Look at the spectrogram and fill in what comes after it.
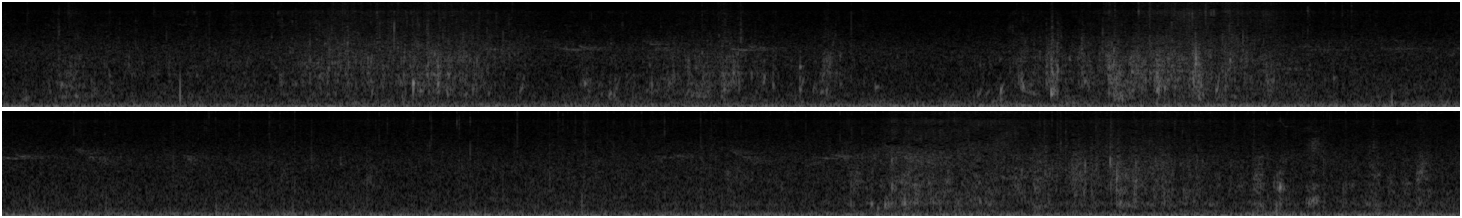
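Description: Heavy rain falling steadily, with a low rumble of wind on the phone's microphone; three times a brief louder stretch of crackling hiss breaks in.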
